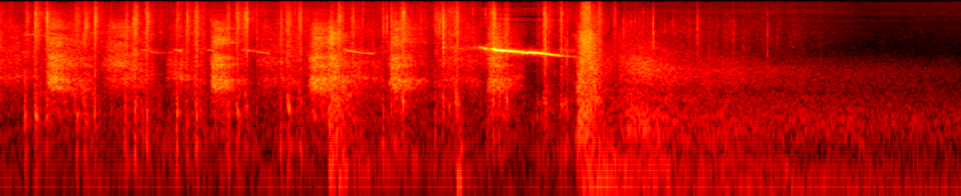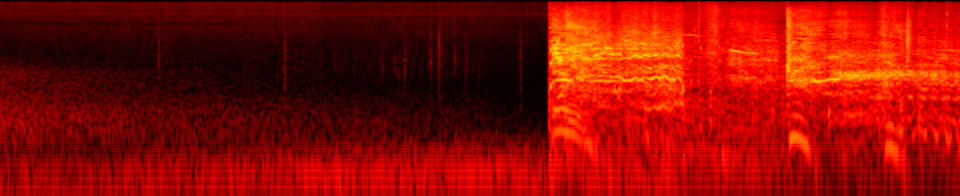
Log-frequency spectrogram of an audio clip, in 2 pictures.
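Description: horse galloping and neighing

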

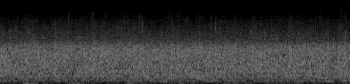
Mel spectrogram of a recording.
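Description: concert audience applause

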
